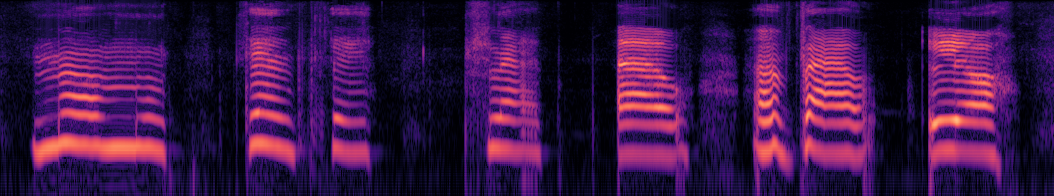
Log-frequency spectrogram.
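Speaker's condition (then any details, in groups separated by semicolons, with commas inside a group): Cerebral palsy; from birth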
